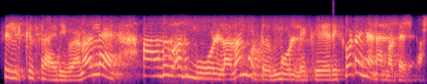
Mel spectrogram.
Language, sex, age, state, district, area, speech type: Malayalam, female, 30-45, Kerala, Kannur, urban, conversation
